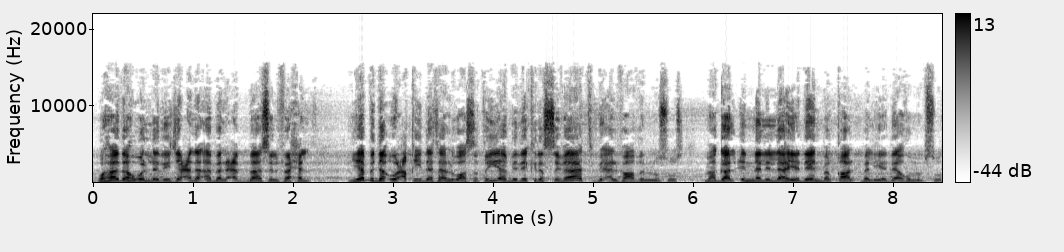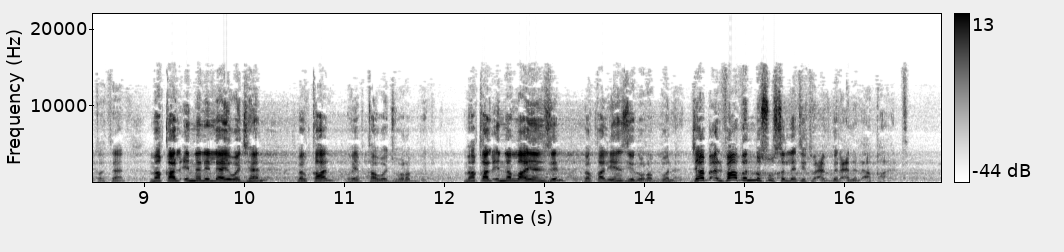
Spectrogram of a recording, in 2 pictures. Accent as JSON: {"language": "Arabic", "town": "Riyadh", "region": "Riyadh Province", "country": "Saudi Arabia", "said": "الدرايش، النوافذ قصدي، الدرايش هذه عندنا في الرياض"}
